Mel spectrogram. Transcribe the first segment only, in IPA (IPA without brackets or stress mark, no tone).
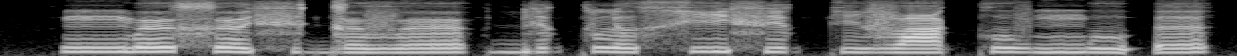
ŋ͡m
